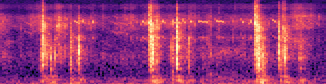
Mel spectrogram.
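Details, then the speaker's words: Beam engine: quiet turning with scattered uneven clicks and knocks about once a second and loose rattles, like skeletons tap dancing on a tin roof; rattling and knocking. "you can hear all that rattling and knocking [Applause] it kind of sounds like a couple skeletons tap dancing on a tin roof"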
